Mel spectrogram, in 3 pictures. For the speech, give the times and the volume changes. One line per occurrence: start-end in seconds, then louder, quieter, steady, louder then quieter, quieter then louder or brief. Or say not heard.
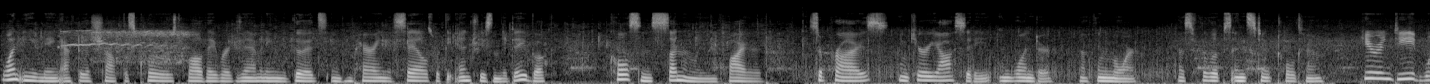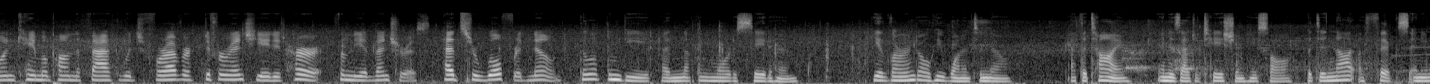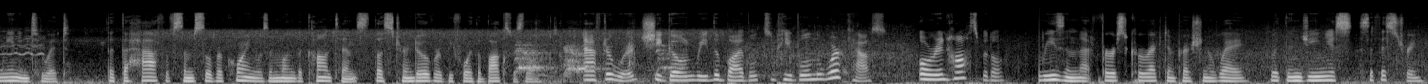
0.0-42.8 steady.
